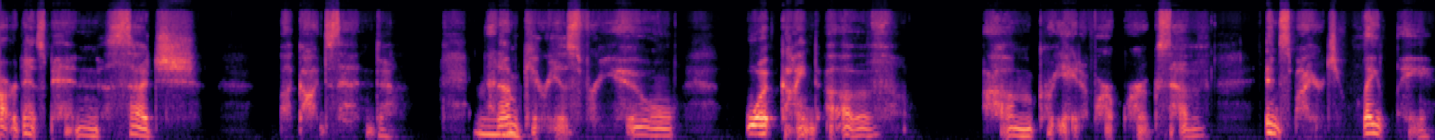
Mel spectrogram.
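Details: Woman who identifies with the spasmodic dysphonia community and reports difficulty being understood on phone calls; spasmodic dysphonia.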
